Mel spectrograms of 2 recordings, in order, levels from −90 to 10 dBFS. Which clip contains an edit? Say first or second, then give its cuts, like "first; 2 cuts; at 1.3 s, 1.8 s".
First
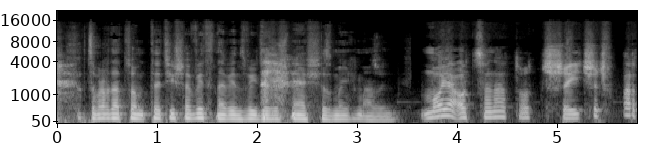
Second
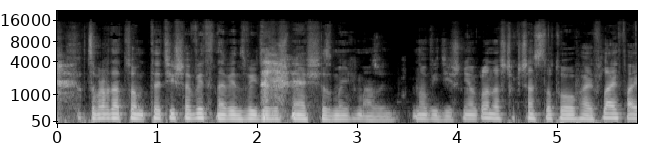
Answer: second; 1 cut; at 3.4 s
